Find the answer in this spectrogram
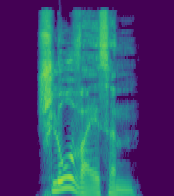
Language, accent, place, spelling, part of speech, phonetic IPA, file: German, Germany, Berlin, schlohweißem, adjective, [ˈʃloːˌvaɪ̯sm̩], De-schlohweißem.ogg
- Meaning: strong dative masculine/neuter singular of schlohweiß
